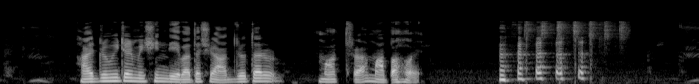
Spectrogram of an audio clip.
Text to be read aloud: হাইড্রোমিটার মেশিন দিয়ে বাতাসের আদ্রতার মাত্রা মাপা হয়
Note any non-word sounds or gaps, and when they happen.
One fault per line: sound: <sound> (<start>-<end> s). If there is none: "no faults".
sound: laugh (5.0-6.3 s)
